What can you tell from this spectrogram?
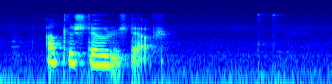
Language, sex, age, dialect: Faroese, female, 15-35, Norðuroyggjar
